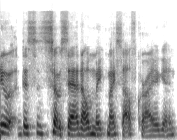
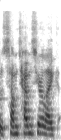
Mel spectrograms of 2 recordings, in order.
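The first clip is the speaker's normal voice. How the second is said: ordinary delivery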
